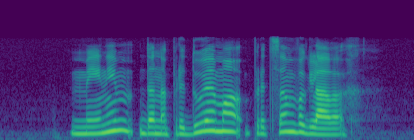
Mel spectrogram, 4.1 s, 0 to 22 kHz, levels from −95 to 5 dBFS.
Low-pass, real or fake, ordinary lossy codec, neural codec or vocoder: 7.2 kHz; real; none; none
